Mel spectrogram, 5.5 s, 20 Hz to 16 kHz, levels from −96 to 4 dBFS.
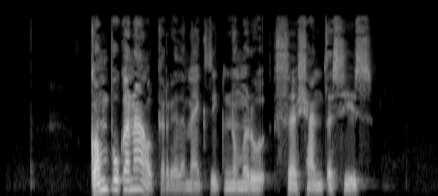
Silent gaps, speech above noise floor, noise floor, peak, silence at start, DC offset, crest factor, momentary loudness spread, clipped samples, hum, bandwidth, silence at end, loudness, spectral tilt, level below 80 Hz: none; 55 dB; -82 dBFS; -4 dBFS; 1.15 s; under 0.1%; 24 dB; 15 LU; under 0.1%; none; 11.5 kHz; 0.85 s; -28 LUFS; -5 dB/octave; -68 dBFS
